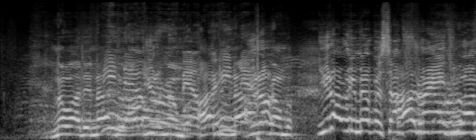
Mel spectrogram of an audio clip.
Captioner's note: stammers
